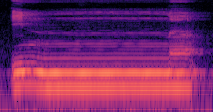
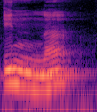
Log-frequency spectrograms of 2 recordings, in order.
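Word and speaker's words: إنَّ: Nun bertasydid dalam Alquran maka dibaca dengan Luna Hai yaitu tidak tergesa-gesa dalam membacanya ditahan dulu ya ketiga harokat kemudian suaranya bersumber dari rongga hidung Hai contohnya Inna ing jadi tahan tidak langsung Inna tapi ditahan dulu tidak tergesa ditahan tiga harokat kemudian suaranya bersumber dari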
